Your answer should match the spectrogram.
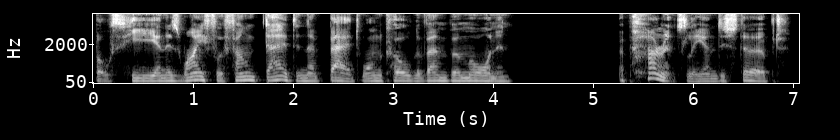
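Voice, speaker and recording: A man playing a skeptical, uneasy Victorian gentleman who tells ghost stories in a formal, measured, old-fashioned way. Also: medium pitch, natural voice. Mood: grave, musing. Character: dread-filled, skeptical Victorian gentleman recounting house ghosts. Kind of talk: first-person dramatic ghost-story monologue.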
